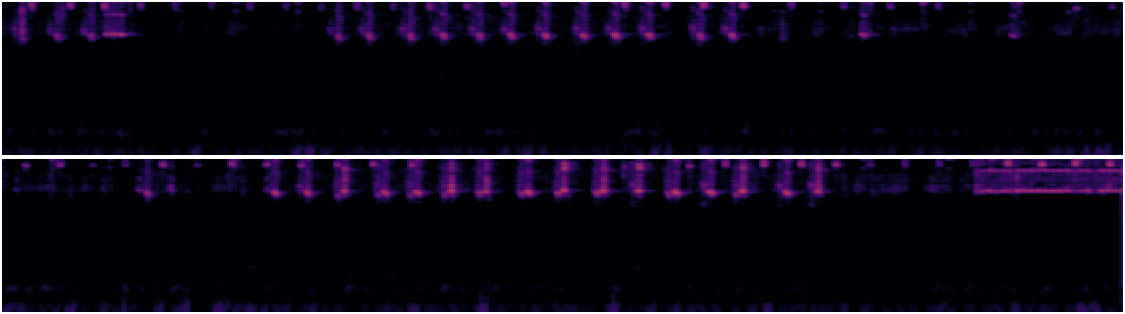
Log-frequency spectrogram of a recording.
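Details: Mating calls of captive crickets housed in a container with egg-laying soil; rapid runs of high, sharp pulses repeated about two to three times a second, broken by short gaps, ending in a steady ringing trill.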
